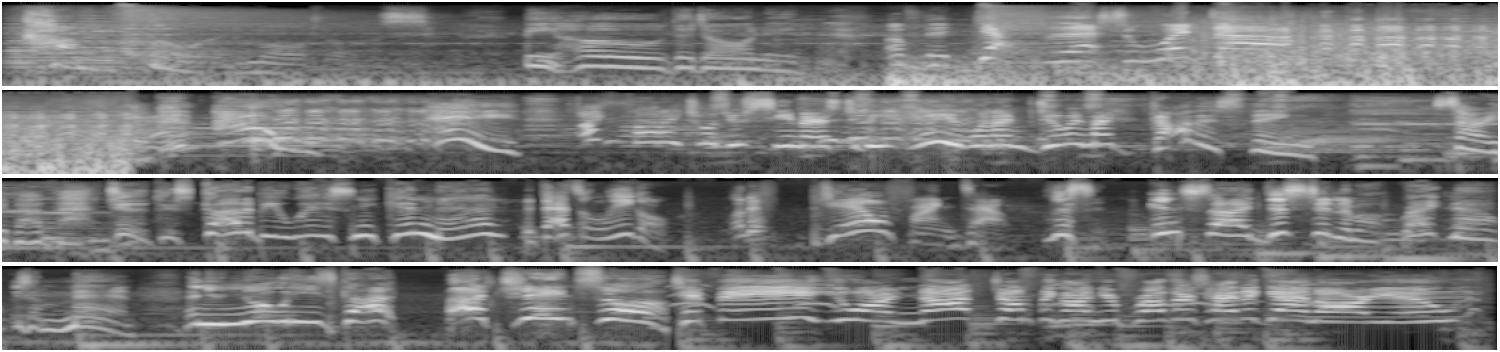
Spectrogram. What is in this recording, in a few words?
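animation female, Voice Over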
